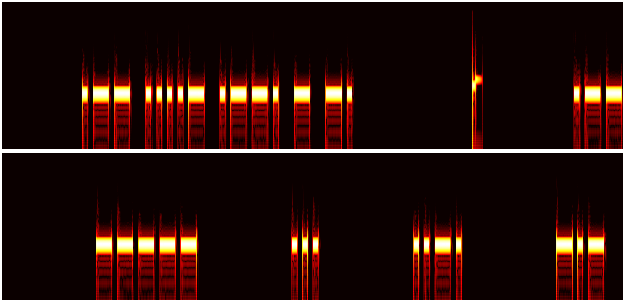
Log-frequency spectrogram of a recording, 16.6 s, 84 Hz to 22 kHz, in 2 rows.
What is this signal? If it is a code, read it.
Morse code, heard as a keyed tone, about 17 wpm, spaced as for 9 wpm, 700 Hz. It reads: W4PTN W0SFK
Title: USA Call Signs - 5 Characters - 6x Character Spacing - 17wpm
